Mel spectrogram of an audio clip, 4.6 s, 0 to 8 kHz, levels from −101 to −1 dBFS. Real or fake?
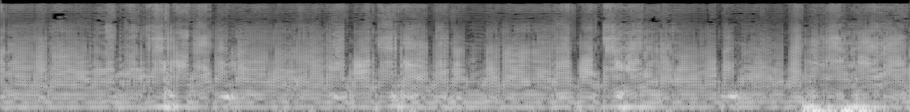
fake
